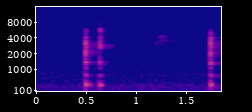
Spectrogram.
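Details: Western capercaillie in spring in the Harghita mountains, Romania, giving sharp, dry clicks: two in quick succession, then a third about a second later, over a quiet background.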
